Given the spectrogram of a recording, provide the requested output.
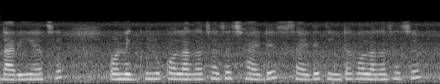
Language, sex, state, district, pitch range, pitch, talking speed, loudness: Bengali, female, Tripura, West Tripura, 240-275 Hz, 255 Hz, 165 wpm, -16 LUFS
